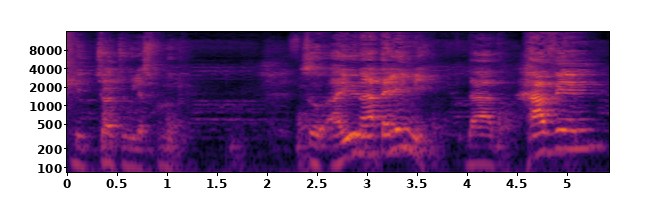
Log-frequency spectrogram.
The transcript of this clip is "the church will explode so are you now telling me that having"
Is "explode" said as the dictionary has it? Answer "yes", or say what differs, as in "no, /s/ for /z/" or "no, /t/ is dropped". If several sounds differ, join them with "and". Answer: no, /k/ is dropped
